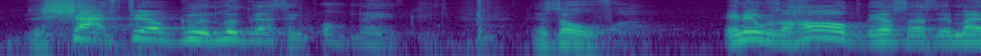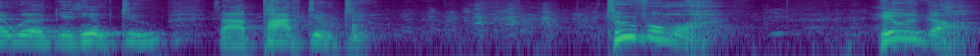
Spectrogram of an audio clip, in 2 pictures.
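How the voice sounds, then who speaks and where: A man preaches with a high, gravelly, husky voice. He tells his story in a lower, quick telling voice, then climbs into shouted, rhythmic church preaching. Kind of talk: sermon with a hunting story.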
